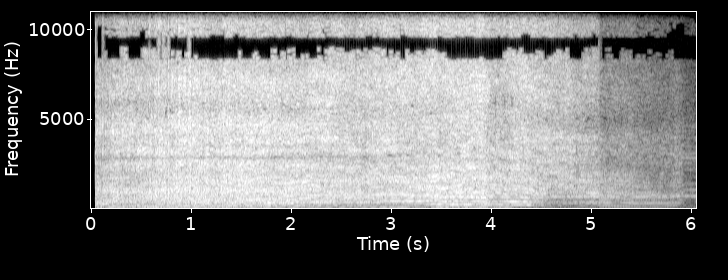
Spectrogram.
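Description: Two drag racing cars, one of them a Chevy Camaro, launching and running down the strip at full throttle. The engine pitch climbs, then the sound fades over the last two seconds as the cars pull away.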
